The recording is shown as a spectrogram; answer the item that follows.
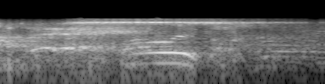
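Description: Voices calling out in a sports hall during a handball match, with one long, steady, high whistle blast from about half a second in, typical of a referee's whistle.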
